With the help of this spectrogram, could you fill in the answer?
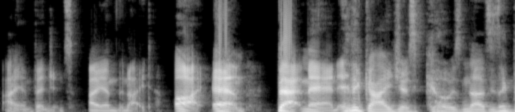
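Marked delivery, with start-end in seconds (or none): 0.0-3.4 Batman voice. Retold or imitated. Conroy doing Batman for a fan outside the mailbox. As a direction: growl it out like the caped crusader, ending big. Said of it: "And he just".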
